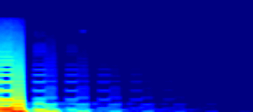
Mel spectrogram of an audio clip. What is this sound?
Cancellation sound, suitable for a video game. Made with FL Studio.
